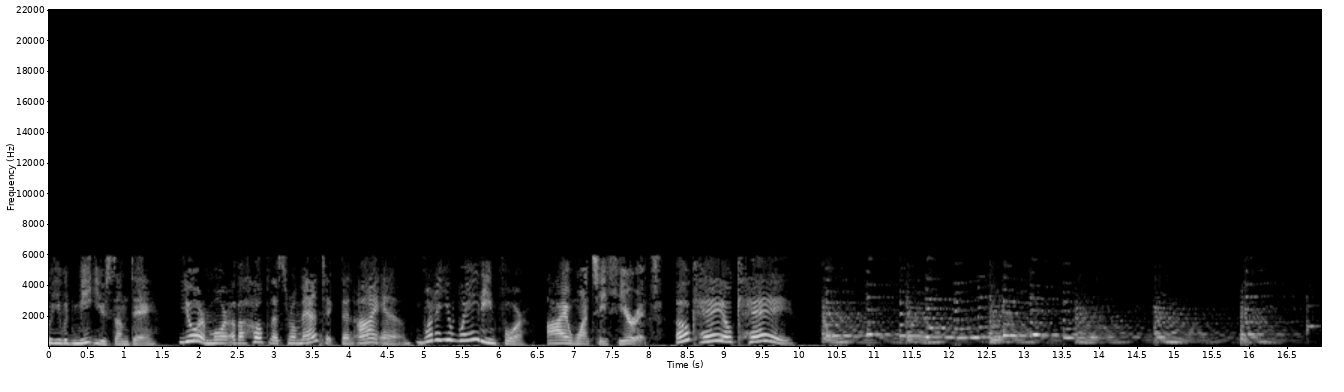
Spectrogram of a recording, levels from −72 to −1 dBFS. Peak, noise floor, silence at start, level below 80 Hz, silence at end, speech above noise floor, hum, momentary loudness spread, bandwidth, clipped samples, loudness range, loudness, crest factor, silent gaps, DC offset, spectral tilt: -6 dBFS; -48 dBFS; 0 s; -52 dBFS; 0.1 s; 26 dB; none; 14 LU; 6.2 kHz; under 0.1%; 7 LU; -23 LUFS; 18 dB; none; under 0.1%; -5.5 dB/octave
